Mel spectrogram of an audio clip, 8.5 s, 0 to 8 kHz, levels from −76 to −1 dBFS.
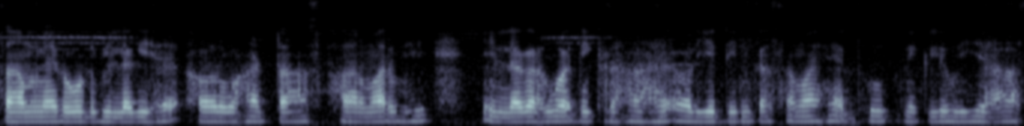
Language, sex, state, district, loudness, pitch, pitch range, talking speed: Hindi, male, Uttar Pradesh, Jalaun, -31 LUFS, 120 Hz, 115-125 Hz, 185 wpm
